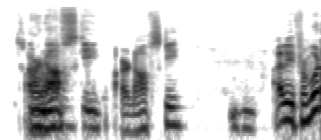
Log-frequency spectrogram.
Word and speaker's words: Aronofsky: I guess our Darren, how do you pronounce his last name? Aronofsky.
